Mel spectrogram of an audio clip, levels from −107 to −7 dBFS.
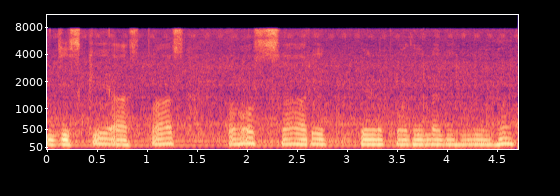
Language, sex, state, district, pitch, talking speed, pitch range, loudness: Hindi, male, Uttar Pradesh, Lalitpur, 115 Hz, 115 wpm, 105-120 Hz, -17 LUFS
